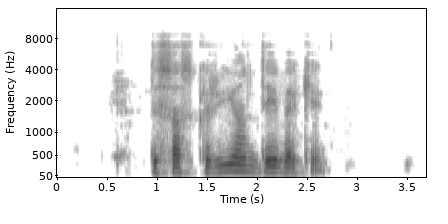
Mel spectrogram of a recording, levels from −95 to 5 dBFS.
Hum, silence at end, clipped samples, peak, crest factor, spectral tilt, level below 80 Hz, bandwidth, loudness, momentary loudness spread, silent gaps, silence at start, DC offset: none; 1 s; under 0.1%; -14 dBFS; 20 dB; -5.5 dB/octave; -82 dBFS; 9.4 kHz; -33 LUFS; 11 LU; none; 0.6 s; under 0.1%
